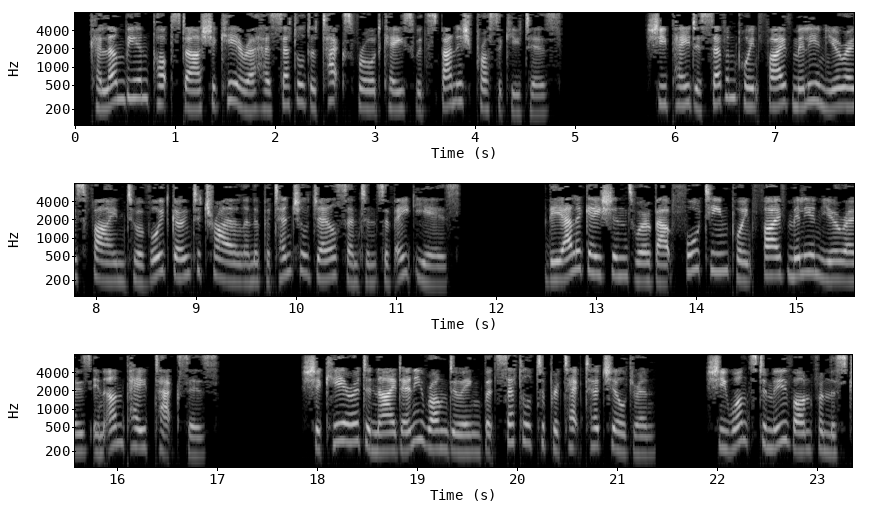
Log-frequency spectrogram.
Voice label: English Upper Intermediate FAST Reading

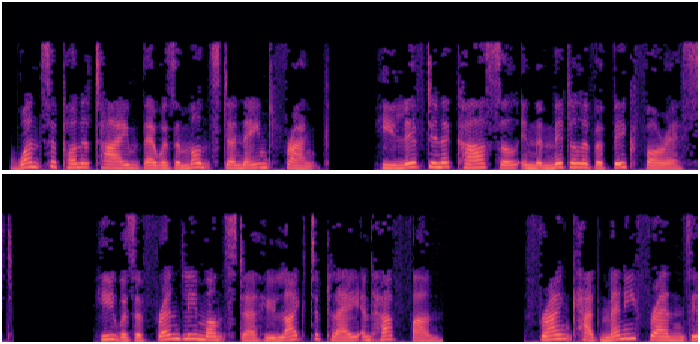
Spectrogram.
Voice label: ESL Short Stories for Kids SLOW reading; Frank The Friendly Monster

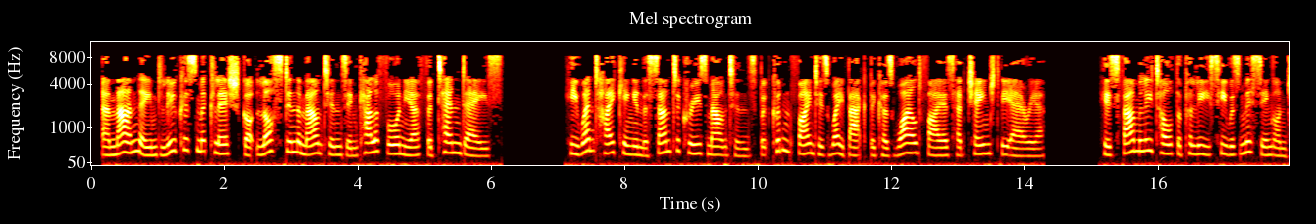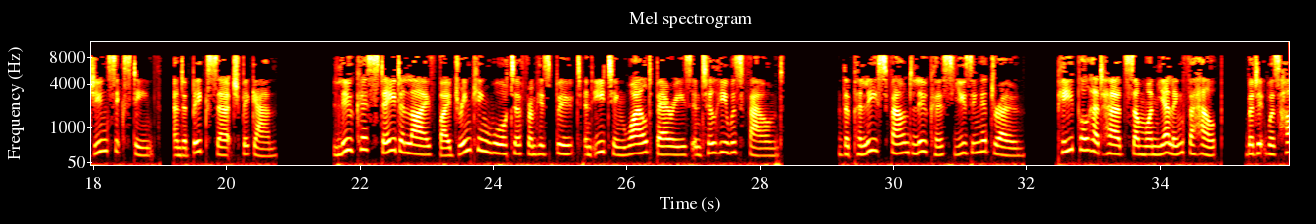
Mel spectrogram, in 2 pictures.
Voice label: English Lower Intermediate SLOW Reading; Lost Hiker Survives in Mountains with Help

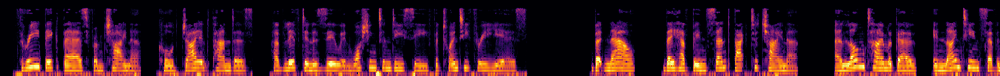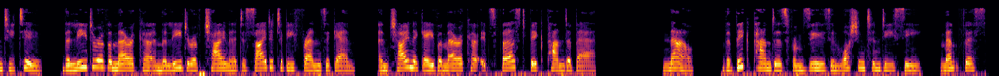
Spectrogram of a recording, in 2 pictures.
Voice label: English Lower Intermediate NORMAL Reading; Pandas Going Back to China from the Zoo; English Newsroom

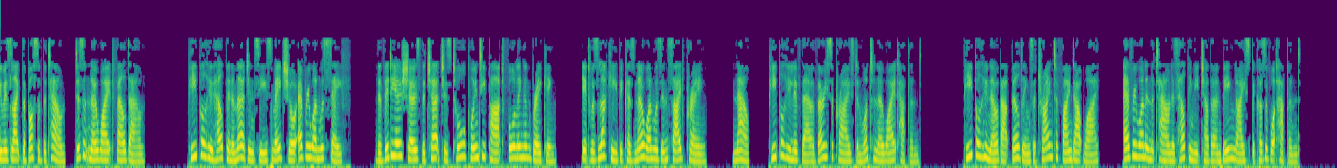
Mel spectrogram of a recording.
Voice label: English Newsroom Beginner FAST Reading; Big Church in New London Falls Down No One Hurt

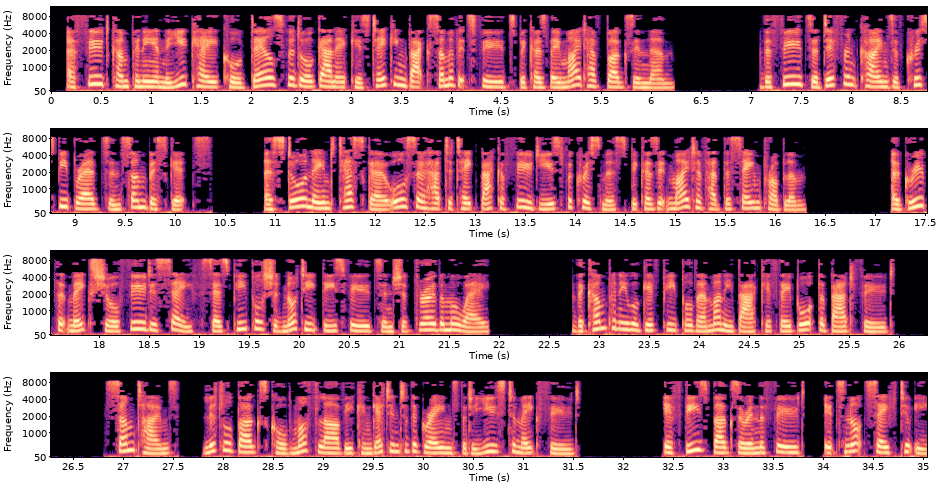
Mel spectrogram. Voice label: Lower Intermediate FAST Reading, English; English Newsroom

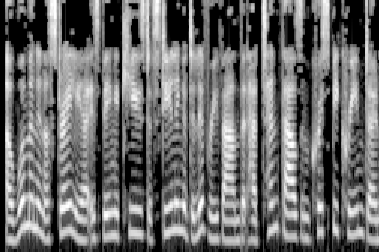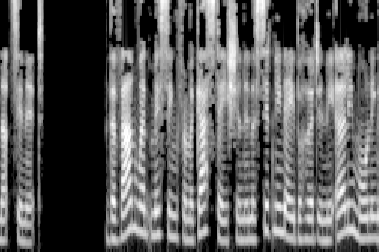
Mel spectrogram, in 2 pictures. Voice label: English Upper Intermediate FAST Reading; English Newsroom; Woman Charged with Stealing Krispy Kreme Delivery V

